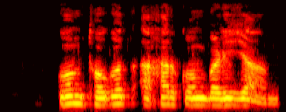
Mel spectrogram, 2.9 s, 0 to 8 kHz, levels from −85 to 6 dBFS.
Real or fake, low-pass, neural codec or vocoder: fake; 7.2 kHz; vocoder, 44.1 kHz, 128 mel bands every 256 samples, BigVGAN v2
